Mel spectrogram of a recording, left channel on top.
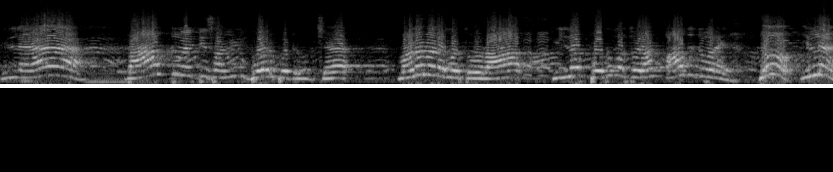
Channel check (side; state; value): right; silent; 61 dB below the other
